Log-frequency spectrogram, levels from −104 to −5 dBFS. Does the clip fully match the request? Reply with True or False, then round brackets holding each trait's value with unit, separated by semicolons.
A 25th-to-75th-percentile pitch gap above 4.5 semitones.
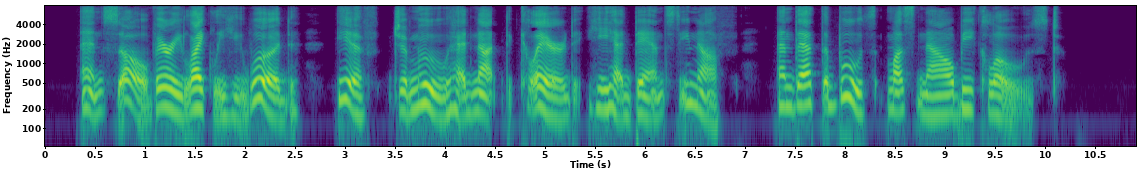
True (5.2 semitones)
